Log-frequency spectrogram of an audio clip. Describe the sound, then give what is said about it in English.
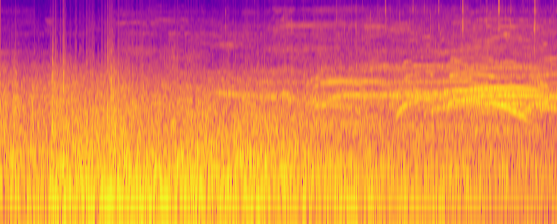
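A deep, continuous roar of two huge cooling towers at a former coal power plant in southern Massachusetts collapsing in an explosive demolition implosion in April, with a few sharp cracks early on, then cheering and whistling from a small onlooking crowd rising over the fading rumble. “They watched as explosives were used to implode two huge cooling towers at a former coal power plant.”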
